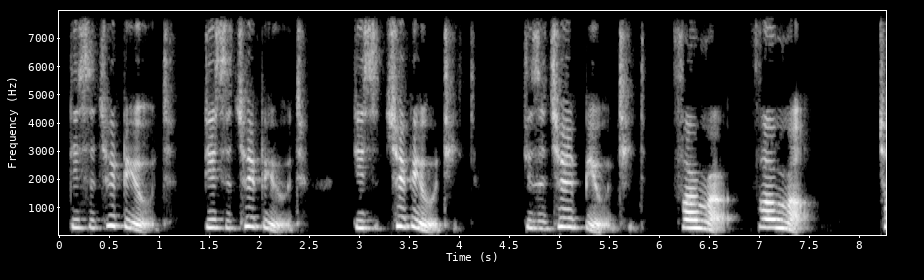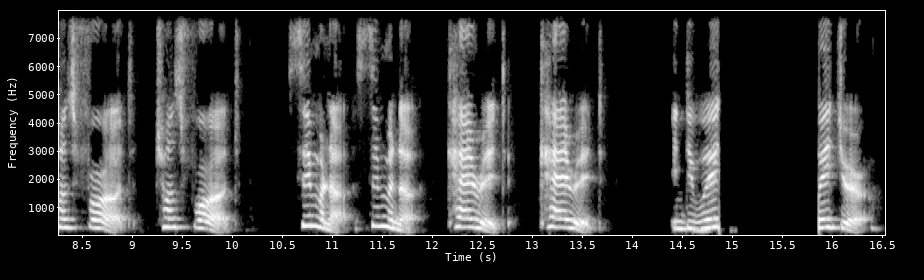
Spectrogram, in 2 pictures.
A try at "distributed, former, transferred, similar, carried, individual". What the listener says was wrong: 非 常 完 美 ， 非 常 完 美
